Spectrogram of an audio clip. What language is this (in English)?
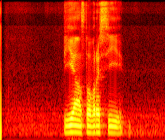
Russian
